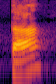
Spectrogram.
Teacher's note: biasa saja ya Ta nah dia memang mempunyai sifat Hans hams itu ada semacam tendangan udara kecil ya dari dalam mulut itu bisa kita rasakan saat kita mengucapkan huruf ta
